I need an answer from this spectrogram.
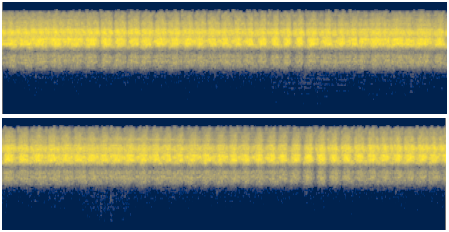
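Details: Cicadas buzzing together in a bright, continuous shimmer with a gentle rhythmic throb of about two and a half pulses a second. The pulsing grows sharper near the end.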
